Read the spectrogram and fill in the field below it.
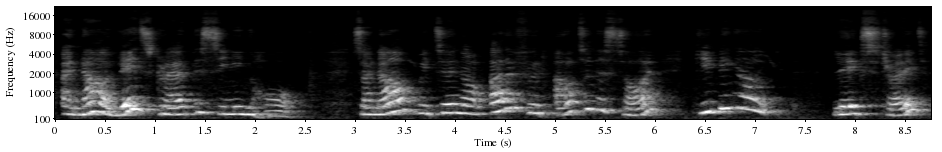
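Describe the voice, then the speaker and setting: Her voice is extremely high and warm as she tells a children's story, leading young listeners through yoga movements with simple, encouraging step-by-step directions. The room is very echoey and the microphone sits far away.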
